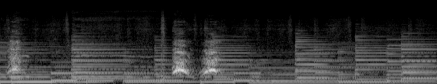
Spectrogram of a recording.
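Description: Three short dog barks, one at the start and two in quick succession a little under two seconds in, over background music of sustained instrument notes.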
